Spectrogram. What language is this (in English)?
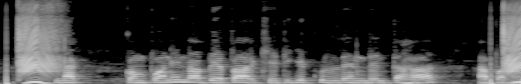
Bhojpuri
